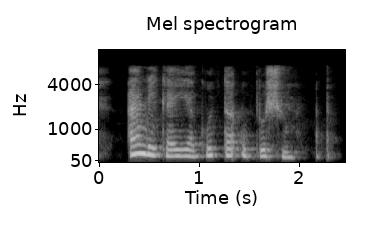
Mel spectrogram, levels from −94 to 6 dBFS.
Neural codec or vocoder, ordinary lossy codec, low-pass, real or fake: codec, 16 kHz, 2 kbps, FunCodec, trained on LibriTTS, 25 frames a second; MP3, 64 kbps; 7.2 kHz; fake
